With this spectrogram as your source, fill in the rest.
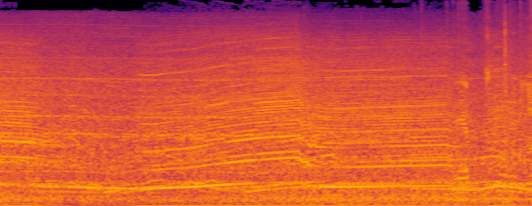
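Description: Open-wheel race car in the racing game Grid, engine droning steadily at high revs with shifting pitch throughout, loud and close, while someone talks over it.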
